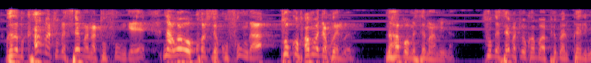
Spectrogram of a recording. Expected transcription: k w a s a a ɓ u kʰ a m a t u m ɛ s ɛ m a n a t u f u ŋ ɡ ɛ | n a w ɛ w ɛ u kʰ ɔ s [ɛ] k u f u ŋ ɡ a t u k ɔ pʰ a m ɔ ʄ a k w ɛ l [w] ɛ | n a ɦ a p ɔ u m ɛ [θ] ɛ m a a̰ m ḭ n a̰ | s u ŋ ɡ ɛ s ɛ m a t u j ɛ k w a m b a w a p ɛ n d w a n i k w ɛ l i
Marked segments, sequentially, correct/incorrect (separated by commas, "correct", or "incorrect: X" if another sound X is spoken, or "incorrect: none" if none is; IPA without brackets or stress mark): correct, correct, incorrect: s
